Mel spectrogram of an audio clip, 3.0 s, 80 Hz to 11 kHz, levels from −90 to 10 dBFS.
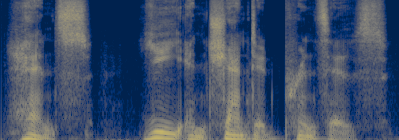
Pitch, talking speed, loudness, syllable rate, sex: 100 Hz, 80 wpm, -19 LUFS, 3.2 syllables/s, female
